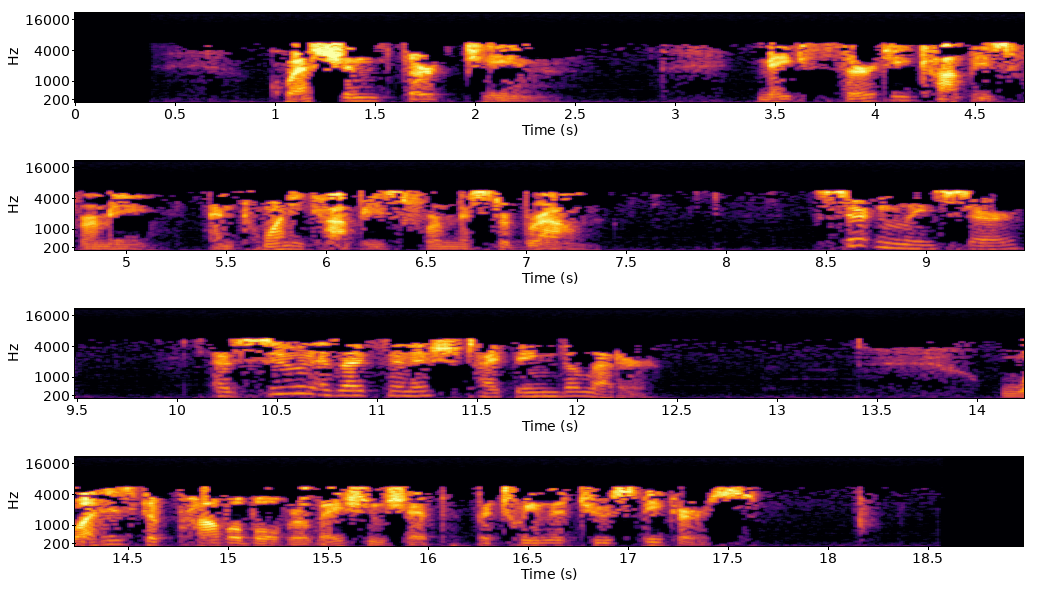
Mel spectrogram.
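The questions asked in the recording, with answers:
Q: What is the probable relationship between the two speakers?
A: Boss and secretary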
